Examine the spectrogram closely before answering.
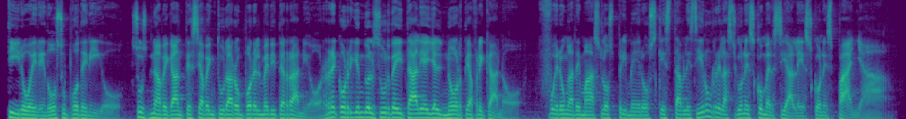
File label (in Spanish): locutor dominicano dominican voiceover; locutor de Santo Domingo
